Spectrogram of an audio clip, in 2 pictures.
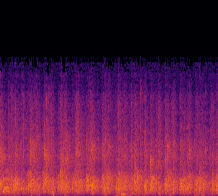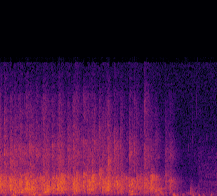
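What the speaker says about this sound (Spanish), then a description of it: "Vamos a darle un fortísimo aplauso a Antonio Pérez Henares." Loud, sustained audience applause greets the speaker Antonio Pérez Henares at a lecture in Cartagena, with dense crowd clapping that carries on evenly, then tapers off into a few scattered claps near the end.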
